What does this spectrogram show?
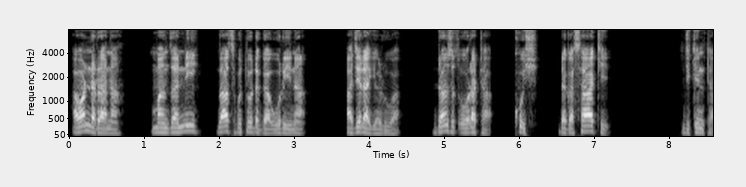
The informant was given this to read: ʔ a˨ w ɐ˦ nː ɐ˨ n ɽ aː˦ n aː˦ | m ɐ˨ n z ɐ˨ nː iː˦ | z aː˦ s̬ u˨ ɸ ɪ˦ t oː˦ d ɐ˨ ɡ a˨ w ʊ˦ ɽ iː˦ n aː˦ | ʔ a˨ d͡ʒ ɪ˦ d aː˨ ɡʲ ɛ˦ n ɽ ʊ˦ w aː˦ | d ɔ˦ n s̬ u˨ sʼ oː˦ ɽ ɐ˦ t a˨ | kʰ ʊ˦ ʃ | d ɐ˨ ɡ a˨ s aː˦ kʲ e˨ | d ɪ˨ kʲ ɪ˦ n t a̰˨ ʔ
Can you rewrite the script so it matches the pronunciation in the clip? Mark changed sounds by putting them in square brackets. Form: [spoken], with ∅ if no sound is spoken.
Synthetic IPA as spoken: ʔ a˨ w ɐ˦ nː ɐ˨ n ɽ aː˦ n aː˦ | m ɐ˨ n z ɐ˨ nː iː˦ | z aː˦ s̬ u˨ ɸ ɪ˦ t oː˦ d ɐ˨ ɡ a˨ w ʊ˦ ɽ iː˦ n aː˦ | ʔ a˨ d͡ʒ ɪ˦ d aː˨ ɡʲ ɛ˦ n ɽ ʊ˦ w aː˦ | d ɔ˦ n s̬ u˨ sʼ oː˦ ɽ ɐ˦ t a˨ | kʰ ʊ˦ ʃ | d ɐ˨ ɡ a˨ s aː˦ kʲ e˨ | [d͡ʒ] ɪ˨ kʲ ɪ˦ n t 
